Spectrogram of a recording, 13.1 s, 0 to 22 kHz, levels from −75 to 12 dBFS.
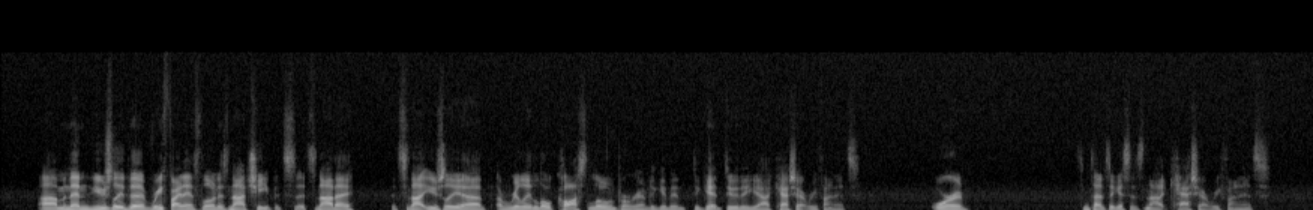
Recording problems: hiss; faint; throughout; 30 dB below the speech

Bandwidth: 16.5 kHz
